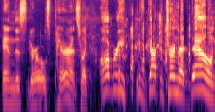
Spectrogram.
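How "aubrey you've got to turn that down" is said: high, loud yell at the daughter; parent yelling. Retold or imitated. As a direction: shout her name up the stairs.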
